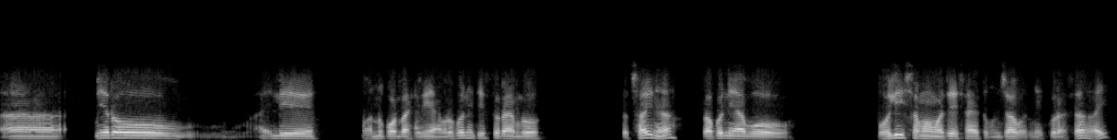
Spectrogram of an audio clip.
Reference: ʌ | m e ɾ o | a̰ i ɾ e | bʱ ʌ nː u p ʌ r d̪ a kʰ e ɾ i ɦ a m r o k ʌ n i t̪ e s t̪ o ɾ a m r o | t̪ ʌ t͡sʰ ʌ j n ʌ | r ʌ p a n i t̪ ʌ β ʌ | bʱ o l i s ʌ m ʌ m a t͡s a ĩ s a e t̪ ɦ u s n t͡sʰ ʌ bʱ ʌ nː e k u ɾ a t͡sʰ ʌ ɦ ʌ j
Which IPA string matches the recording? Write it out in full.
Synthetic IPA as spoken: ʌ | m e ɾ o | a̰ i l e | bʱ ʌ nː u p ʌ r d̪ a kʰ e ɾ i ɦ a m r o p ʌ n i t̪ e s t̪ o ɾ a m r o | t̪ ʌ t͡sʰ ʌ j n ʌ | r ʌ p ʌ n i ʌ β ʌ | bʱ o l i s ʌ m ʌ m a t͡s a ĩ s a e t̪ ɦ u n t͡sʰ ʌ bʱ ʌ nː e k u ɾ a t͡sʰ ʌ ɦ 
